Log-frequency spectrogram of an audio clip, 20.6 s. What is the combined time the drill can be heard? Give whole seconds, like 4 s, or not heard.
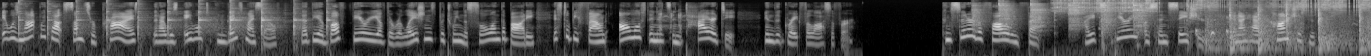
not heard.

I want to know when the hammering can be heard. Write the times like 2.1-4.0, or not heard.
0.0-5.0, 14.6-20.5.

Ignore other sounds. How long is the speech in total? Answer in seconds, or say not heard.
19 s.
